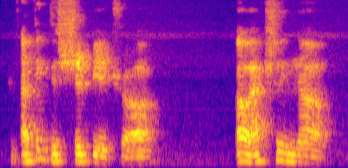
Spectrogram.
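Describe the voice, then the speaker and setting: A quiet voice with a bright, sharp tone moves at a moderate pace. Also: man. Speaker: chess streamer. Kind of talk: live commentary. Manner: animated.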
